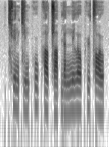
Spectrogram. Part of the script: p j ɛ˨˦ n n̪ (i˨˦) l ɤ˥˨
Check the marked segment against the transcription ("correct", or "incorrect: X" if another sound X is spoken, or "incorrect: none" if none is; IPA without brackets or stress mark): incorrect: i˧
